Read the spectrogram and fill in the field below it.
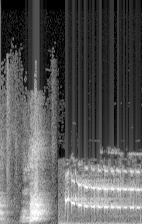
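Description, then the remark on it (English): A pet dog in the room gives one loud bark during the opening of the anime Domestic Girlfriend, then a steady high-pitched tone rings on for the rest of the moment. Nobody speaks. “The dogs love the OP. They're so happy about it.”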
